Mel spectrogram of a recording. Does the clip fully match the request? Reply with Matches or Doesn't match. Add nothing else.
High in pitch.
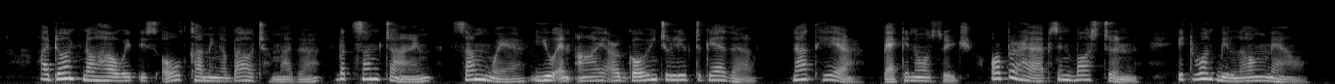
Doesn't match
